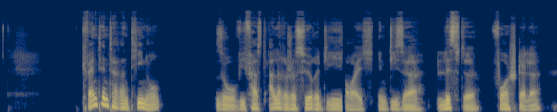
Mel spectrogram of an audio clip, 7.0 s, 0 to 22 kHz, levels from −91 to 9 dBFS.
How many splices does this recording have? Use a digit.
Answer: 2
